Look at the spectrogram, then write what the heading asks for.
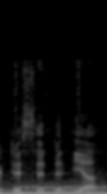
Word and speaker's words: Dissidia: Did or dissidia dissidia dissidia.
